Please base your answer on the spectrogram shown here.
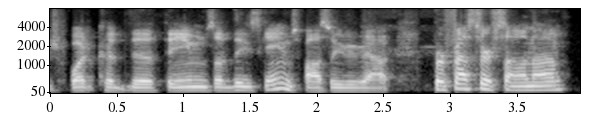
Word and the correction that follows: Sada: I'm going to make sure I got her name right, because I feel bad. Sada. – Right. – Not Sana.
